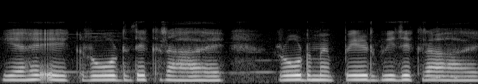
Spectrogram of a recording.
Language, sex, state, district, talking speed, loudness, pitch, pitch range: Hindi, female, Uttar Pradesh, Etah, 160 wpm, -17 LUFS, 205 Hz, 195-210 Hz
